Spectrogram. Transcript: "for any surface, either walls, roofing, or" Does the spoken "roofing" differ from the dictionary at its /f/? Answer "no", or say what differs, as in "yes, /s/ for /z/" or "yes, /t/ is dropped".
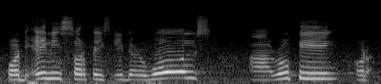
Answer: yes, /p/ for /f/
